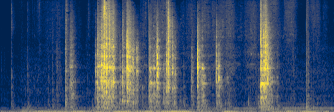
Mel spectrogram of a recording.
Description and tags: Int-movingwoodboards
A friend moved wooden slats around. The tone sounds as though the boards are either dropping or being thrown.
boards, dropping, Folly, throwing, wooden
